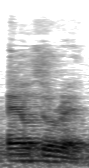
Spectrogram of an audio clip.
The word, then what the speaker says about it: Eldoret: Osans, please check if I'm pronouncing it very well. But yes, the people knows I'm talking about Eldoret. Eldoret. E-L-D-O-R. The pronunciation, is it right? Eldoret. Yes, sir.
